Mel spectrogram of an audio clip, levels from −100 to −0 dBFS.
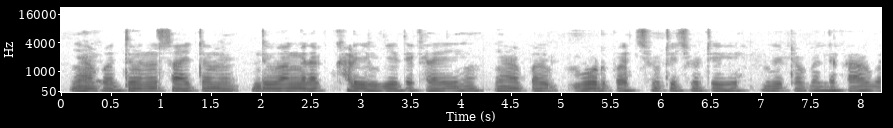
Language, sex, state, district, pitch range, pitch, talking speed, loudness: Hindi, male, Chhattisgarh, Korba, 95-100 Hz, 95 Hz, 155 wpm, -43 LUFS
